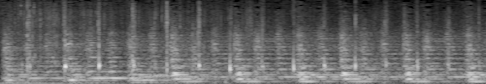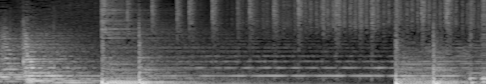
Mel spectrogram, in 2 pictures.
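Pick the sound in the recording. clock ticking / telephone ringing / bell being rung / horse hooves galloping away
horse hooves galloping away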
